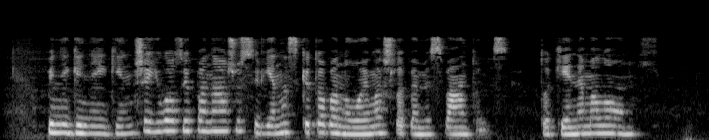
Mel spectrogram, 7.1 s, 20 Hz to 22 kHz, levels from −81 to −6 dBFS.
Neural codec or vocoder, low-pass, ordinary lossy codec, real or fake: none; 7.2 kHz; MP3, 48 kbps; real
